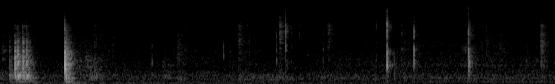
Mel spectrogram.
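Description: A printer feeds out a sheet of paper with a short burst of mechanical rustling and a sharp clack, followed by a few scattered clicks and ticks, with no talking.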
